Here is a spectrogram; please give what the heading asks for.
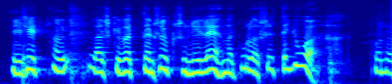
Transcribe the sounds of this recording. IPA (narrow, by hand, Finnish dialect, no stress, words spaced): niː siːt l̩ lɑskiʋɑtːen syksyl niː lehmæt ulos sitːe juɑ̝mɑːn̝ tuɑn̝ne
